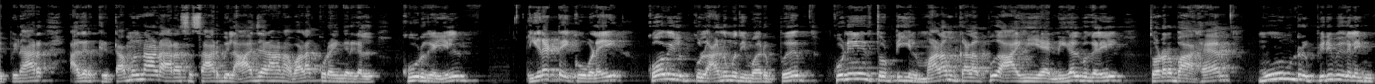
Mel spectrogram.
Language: Tamil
